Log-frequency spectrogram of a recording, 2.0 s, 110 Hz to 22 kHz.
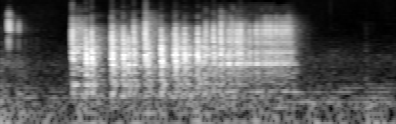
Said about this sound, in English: So roll 2 dice, add 3, and tell me the result. Looking for a high number.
